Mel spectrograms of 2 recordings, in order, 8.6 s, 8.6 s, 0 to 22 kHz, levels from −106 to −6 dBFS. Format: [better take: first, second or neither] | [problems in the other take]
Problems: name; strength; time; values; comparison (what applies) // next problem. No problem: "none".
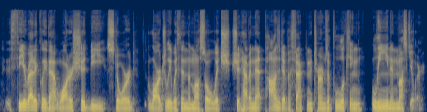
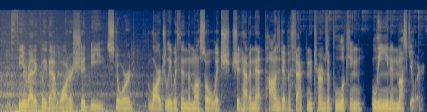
first | household noises; noticeable; throughout; 10 dB below the speech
